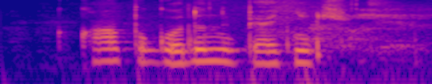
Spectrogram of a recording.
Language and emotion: Russian, neutral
